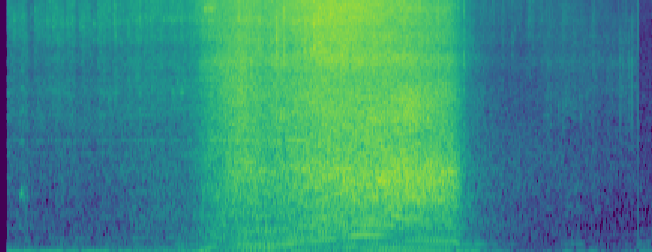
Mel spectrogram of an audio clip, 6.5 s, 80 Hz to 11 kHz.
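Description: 1973 Plymouth Duster's Ray Barton Hemi V8 running at a low idle, then revving up hard about two seconds in as the car accelerates. It is loud for about two and a half seconds, then falls back to a low rumble near the end.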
